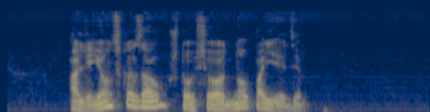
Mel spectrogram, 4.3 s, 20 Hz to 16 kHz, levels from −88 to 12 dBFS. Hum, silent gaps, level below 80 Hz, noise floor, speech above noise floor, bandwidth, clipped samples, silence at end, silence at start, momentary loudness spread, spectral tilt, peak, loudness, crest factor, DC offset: 50 Hz at -50 dBFS; none; -50 dBFS; -67 dBFS; 43 dB; 11.5 kHz; under 0.1%; 1.25 s; 0.7 s; 7 LU; -7 dB/octave; -6 dBFS; -25 LUFS; 20 dB; under 0.1%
